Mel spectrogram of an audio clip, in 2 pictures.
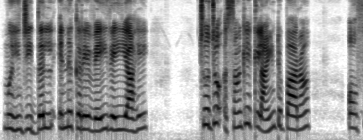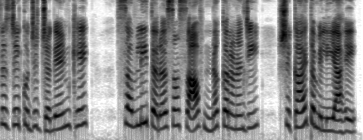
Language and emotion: Sindhi, sad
